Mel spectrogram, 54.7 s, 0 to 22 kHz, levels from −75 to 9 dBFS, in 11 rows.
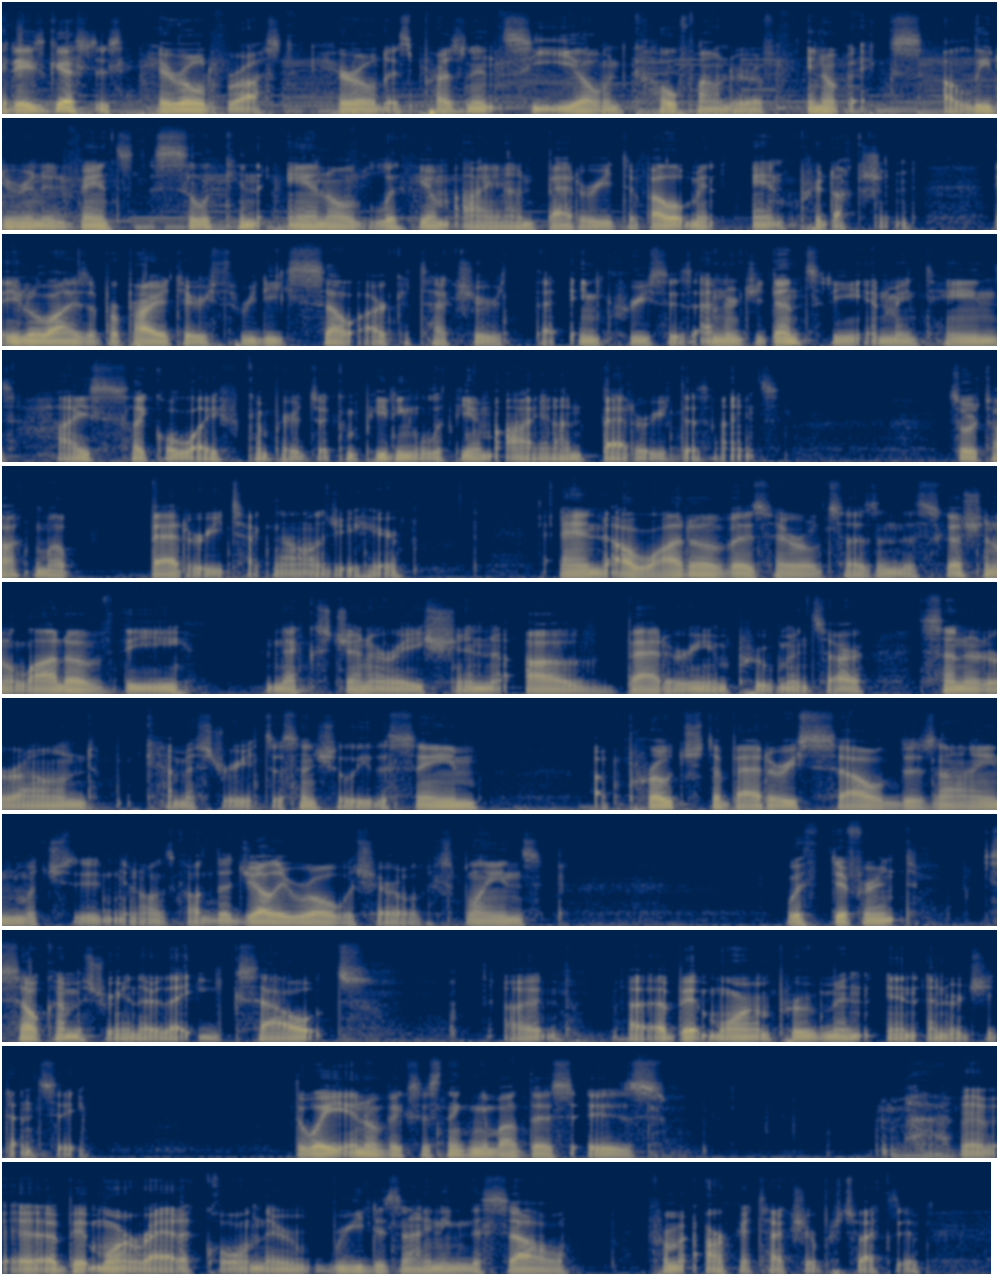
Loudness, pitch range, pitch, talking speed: -22 LUFS, 80-95 Hz, 85 Hz, 150 wpm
